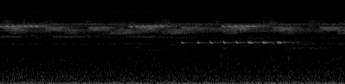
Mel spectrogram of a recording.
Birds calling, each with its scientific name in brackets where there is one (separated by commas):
Hauxwell's Thrush (Turdus hauxwelli)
